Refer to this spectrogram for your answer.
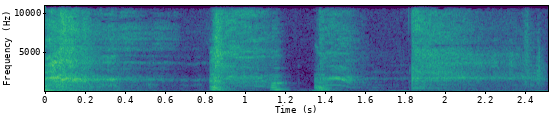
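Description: Three rough, raspy coughs come in quick succession, each a short harsh burst with brief gaps between, over a faint background hiss, with no talking.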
